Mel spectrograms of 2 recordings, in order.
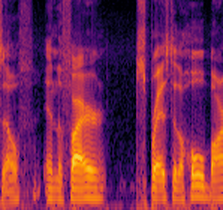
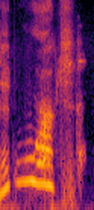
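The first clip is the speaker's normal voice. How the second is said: piercing, shrill, very high-pitched scream. Game narrator voices a character standing back up, screaming. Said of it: "he screams".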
